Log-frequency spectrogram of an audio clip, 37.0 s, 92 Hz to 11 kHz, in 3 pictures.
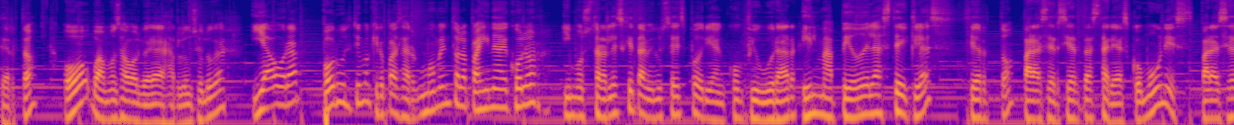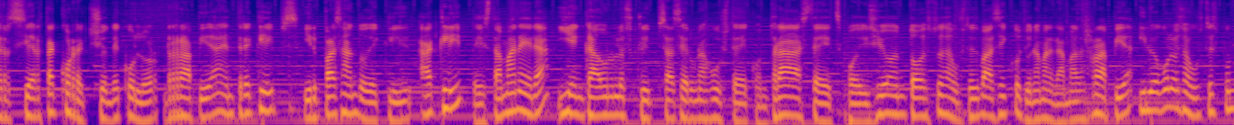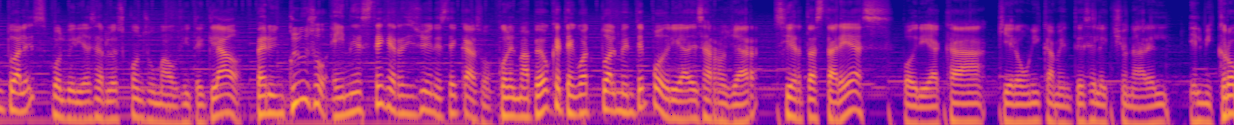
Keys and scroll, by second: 0.2 k, 8.2 alt+s, 10.1 alt+Tab, 17.0 Up.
